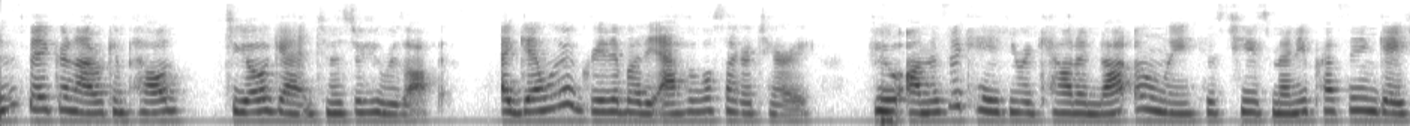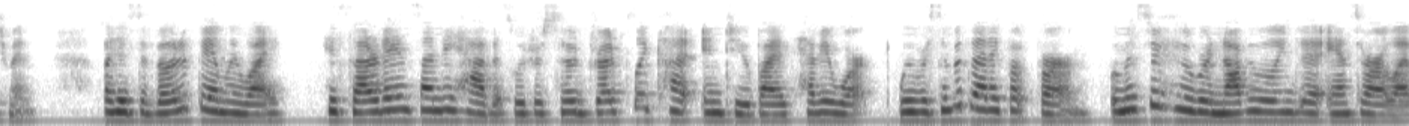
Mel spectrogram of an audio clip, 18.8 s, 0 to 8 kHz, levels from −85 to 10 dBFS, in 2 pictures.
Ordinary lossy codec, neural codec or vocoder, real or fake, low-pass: AAC, 48 kbps; none; real; 7.2 kHz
